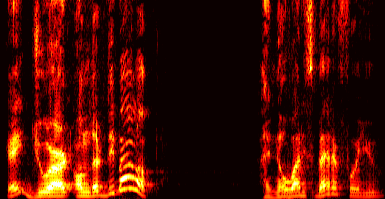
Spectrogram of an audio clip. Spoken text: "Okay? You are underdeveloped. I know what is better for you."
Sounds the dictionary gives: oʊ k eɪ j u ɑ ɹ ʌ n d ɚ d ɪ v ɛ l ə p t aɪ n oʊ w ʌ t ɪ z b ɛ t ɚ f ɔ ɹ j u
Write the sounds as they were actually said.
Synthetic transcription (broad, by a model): k eɪ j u ɑ ɹ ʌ n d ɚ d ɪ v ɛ l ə p aɪ n oʊ w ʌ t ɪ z b ɛ t ɚ f ɔ ɹ j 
